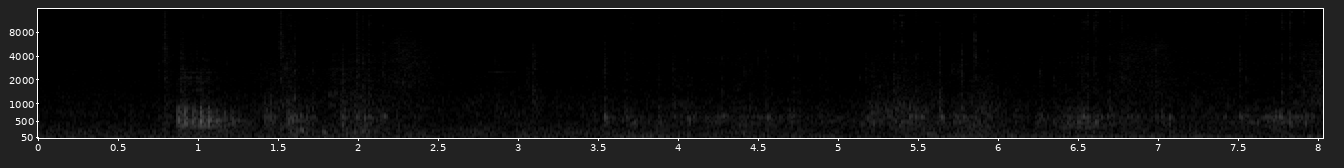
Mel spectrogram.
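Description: Near silence: faint, scattered rustles and small clicks of vinyl and zipper tape being handled at a sewing machine, the loudest a brief rustle about a second in.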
